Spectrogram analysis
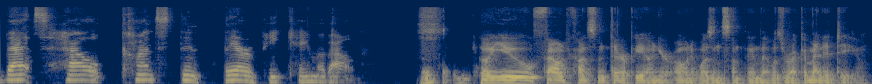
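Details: Two adults in conversation; ordinary speech.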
